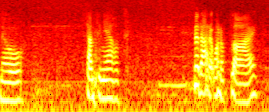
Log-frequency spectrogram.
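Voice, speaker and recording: A slightly noisy vintage radio recording of a woman acting a devoted wife. Her voice is mid-pitched, with a tender, coaxing and intimate delivery in old radio drama style. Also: a little slow, lightly acted. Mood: playful, intimate. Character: devoted, romantic wife of a gambler.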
